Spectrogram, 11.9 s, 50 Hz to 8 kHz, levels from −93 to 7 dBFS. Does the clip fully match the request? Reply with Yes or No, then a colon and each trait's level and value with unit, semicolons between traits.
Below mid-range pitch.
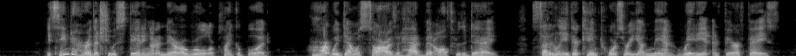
No: medium, 185 Hz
